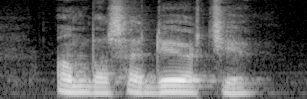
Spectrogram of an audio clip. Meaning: diminutive of ambassade
- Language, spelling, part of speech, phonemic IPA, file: Dutch, ambassadeurtje, noun, /ɑmbɑsaˈdørcə/, Nl-ambassadeurtje.ogg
